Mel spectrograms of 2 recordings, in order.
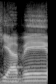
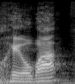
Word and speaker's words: Yahvé: Yo soy es Yahvé o tetragramatón, se llama eso, de 4 letras, pero bueno, para que se pueda pronunciar entonces es Yahvé o Jehová.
